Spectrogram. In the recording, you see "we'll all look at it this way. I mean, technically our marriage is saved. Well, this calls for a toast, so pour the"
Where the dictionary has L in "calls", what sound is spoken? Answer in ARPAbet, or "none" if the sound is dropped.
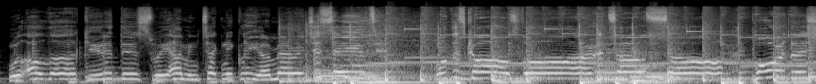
none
